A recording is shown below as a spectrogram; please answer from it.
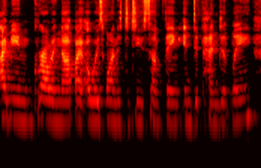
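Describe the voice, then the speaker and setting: Her tone is bright and sharp. The woman's pitch sits in the medium range. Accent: New York. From US, New York. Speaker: food business founder and mother. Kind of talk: podcast interview.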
